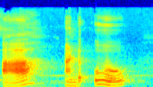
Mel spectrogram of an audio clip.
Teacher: The sounds aa and uu when mixed together form the sound O. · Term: gUNa sandhi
